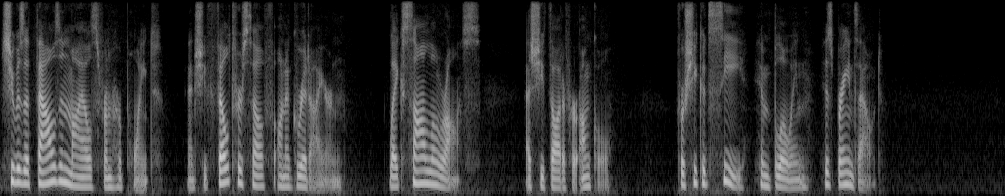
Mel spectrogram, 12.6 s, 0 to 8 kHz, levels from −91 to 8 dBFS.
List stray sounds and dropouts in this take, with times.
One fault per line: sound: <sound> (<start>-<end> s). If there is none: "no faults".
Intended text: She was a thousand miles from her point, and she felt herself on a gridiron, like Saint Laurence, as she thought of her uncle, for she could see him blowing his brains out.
no faults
